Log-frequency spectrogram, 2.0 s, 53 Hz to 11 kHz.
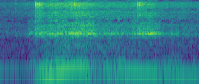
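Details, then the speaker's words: Infiniti M35x engine revved, worst on cold startup: tinny metallic buzz over the engine's roar from a loose exhaust heat shield; hose-clamping it down stopped the rattle. "When you rev up the engine like that and you hear that rattle, that's a loose heat shield."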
